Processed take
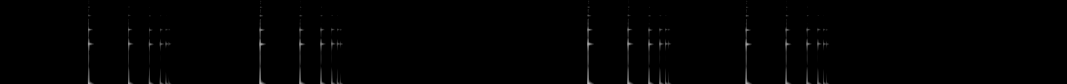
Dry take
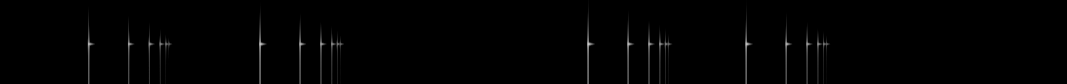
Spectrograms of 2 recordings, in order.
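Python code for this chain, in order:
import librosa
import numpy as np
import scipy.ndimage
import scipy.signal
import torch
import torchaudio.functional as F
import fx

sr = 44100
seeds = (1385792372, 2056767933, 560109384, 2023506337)

y = fx.highpass_res(x, sr, hz=800.0, q=1.5)
y = np.maximum(y, 0.0)
y = fx.wow_flutter(y, sr, seeds[0], rate_hz=2.1, depth_cents=17.0)
y = F.gain(torch.from_numpy(y), -4.5).numpy()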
